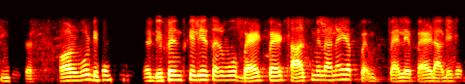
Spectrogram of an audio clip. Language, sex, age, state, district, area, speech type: Urdu, male, 18-30, Uttar Pradesh, Azamgarh, rural, conversation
